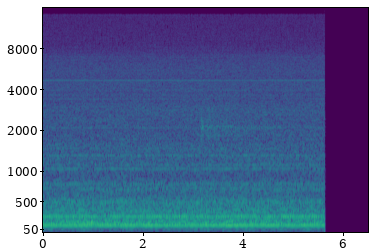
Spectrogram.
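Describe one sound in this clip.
A machine hums steadily and loudly.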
